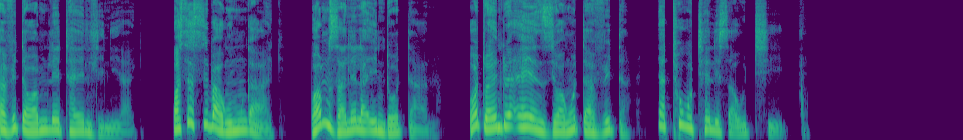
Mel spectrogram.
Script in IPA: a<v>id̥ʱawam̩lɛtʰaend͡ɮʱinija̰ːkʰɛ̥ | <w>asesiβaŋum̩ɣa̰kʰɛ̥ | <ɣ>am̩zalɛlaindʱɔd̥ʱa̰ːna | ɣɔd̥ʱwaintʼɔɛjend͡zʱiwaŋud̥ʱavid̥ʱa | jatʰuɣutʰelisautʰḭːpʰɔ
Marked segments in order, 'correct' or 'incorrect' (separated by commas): correct, correct, incorrect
